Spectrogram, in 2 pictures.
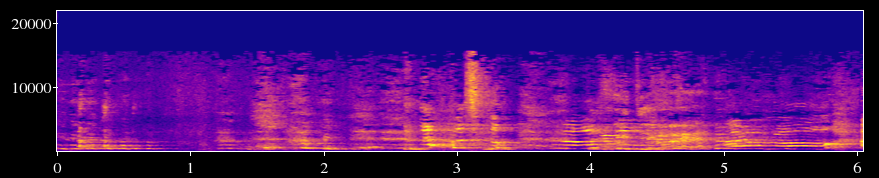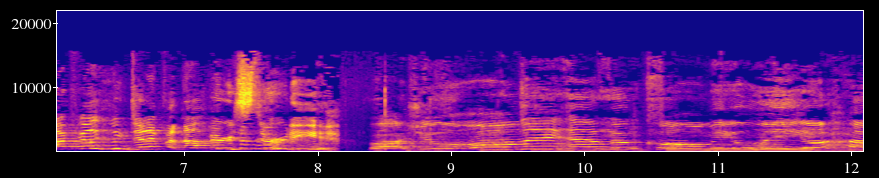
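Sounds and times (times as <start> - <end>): women laughing: 0.0 - 6.6.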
